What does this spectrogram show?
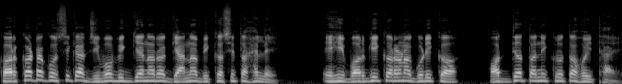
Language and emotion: Odia, neutral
